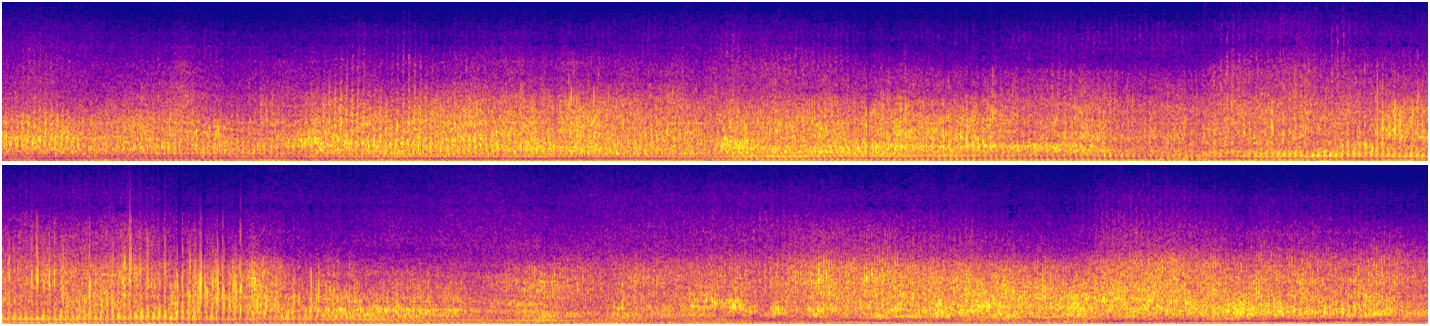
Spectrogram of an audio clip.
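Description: Helicopter running steadily, a constant engine whine over a deep rotor hum.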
